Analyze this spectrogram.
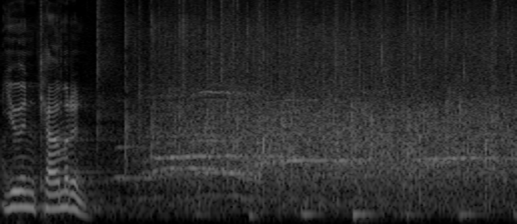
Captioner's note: audience applauding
